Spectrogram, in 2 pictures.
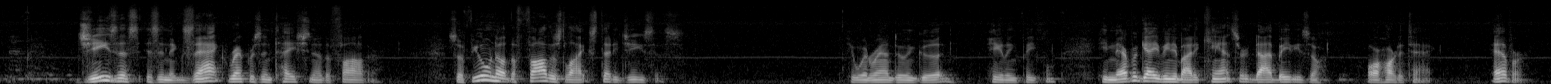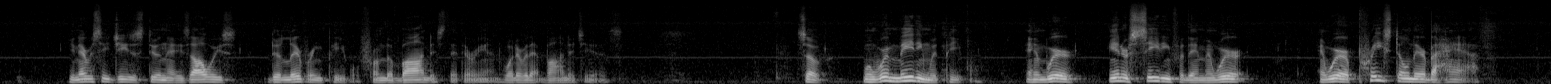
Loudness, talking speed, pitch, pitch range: -25 LUFS, 150 wpm, 120 Hz, 105-130 Hz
